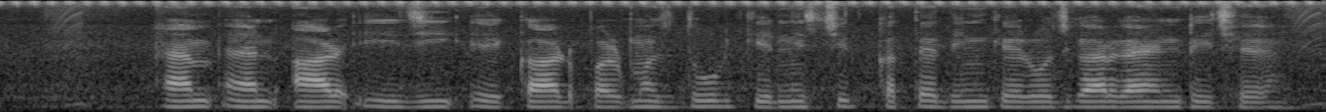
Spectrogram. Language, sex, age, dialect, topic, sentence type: Maithili, male, 25-30, Angika, banking, question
